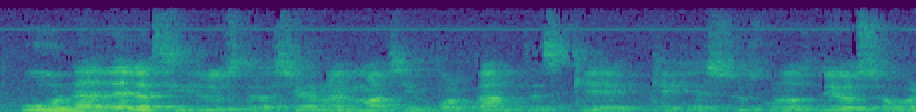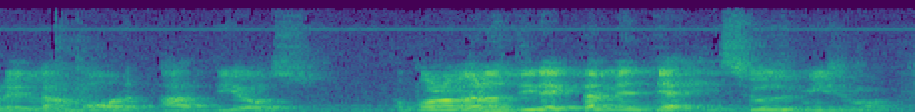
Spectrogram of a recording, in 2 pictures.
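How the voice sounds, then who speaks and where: Bright-voiced preacher, echoey hall. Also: male voice, medium pitch, far from the mic, slight background noise. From Costa Rica. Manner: engages the congregation with quick rhetorical questions. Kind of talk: sermon. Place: church hall.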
